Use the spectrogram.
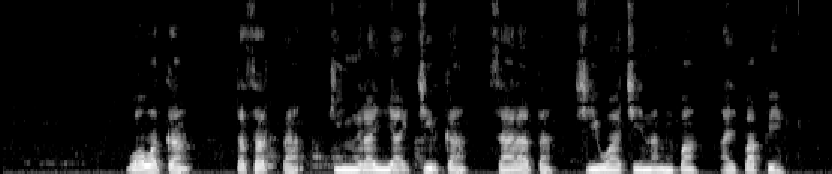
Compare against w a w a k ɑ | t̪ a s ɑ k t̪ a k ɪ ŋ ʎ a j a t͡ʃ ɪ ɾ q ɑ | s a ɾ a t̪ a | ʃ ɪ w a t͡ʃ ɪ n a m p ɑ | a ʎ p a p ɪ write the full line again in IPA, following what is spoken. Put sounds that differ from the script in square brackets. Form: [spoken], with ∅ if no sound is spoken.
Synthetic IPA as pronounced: w a w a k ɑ | t̪ a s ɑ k t̪ a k ɪ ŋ [ɾ] a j a t͡ʃ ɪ ɾ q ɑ | s a ɾ a t̪ a | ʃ ɪ w a t͡ʃ ɪ n a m p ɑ | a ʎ p a p ɪ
